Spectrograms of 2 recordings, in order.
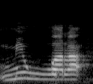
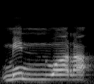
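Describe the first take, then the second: First: The n sound merges into the following w. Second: The n sound is clearly pronounced before w. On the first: The speaker calls it right. "tapi miwara" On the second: The speaker calls it wrong. "Tidak boleh min wara"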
